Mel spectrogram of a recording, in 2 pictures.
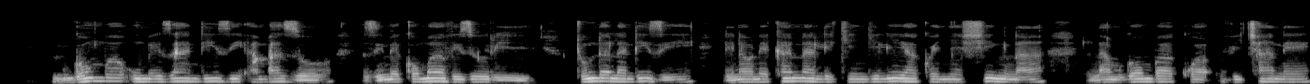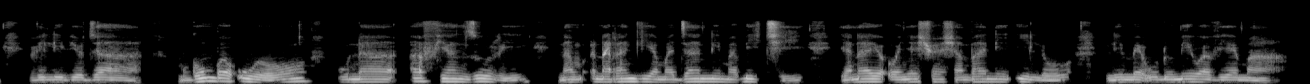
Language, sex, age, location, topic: Swahili, male, 18-24, Kisumu, agriculture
